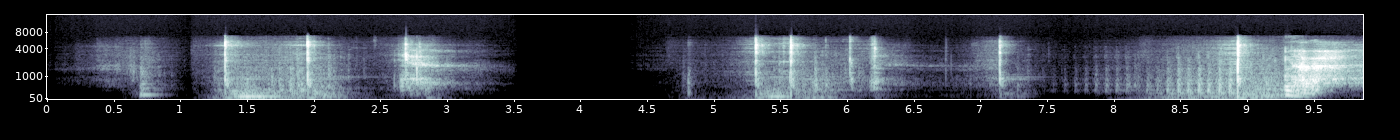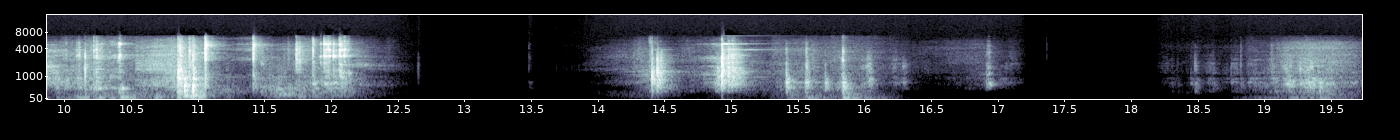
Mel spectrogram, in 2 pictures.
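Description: Allen key and steel bolts clinking, rattling and scraping against a Brembo brake caliper as the bolts are loosened and pulled out. The sounds come in short bursts with quiet gaps between them and are busiest about halfway through.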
